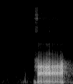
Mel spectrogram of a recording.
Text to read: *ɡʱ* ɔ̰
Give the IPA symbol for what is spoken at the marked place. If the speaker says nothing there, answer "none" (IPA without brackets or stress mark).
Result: k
